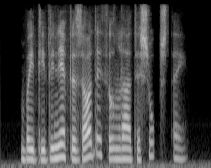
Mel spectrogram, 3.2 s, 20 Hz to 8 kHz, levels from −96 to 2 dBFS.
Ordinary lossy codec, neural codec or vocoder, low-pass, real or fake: MP3, 48 kbps; autoencoder, 22.05 kHz, a latent of 192 numbers a frame, VITS, trained on many speakers; 7.2 kHz; fake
